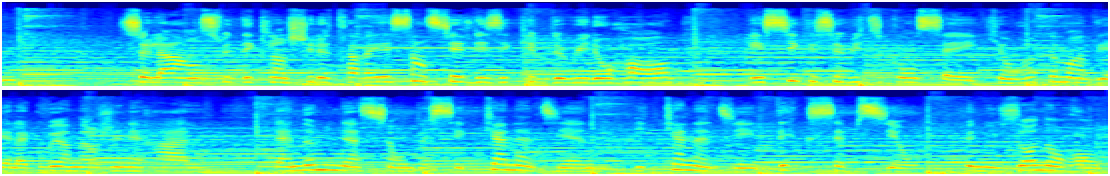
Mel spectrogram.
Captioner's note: speaking French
